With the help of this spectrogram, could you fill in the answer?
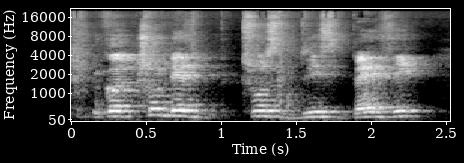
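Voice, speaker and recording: There is noticeable background noise and audible room echo as a man talks with a French accent. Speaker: sewing teacher, medical doctor. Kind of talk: tutorial. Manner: halting.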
